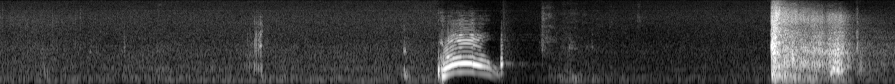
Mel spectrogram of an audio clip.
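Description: Shouted "Pull!" about two seconds in, then a single shotgun shot at a clay target near the end, sharp and loud with a short ringing tail.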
